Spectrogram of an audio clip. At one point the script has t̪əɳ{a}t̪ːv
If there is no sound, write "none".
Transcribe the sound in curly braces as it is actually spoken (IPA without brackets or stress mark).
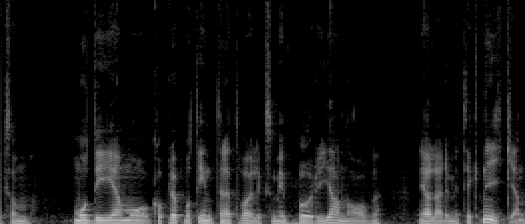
ɛ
